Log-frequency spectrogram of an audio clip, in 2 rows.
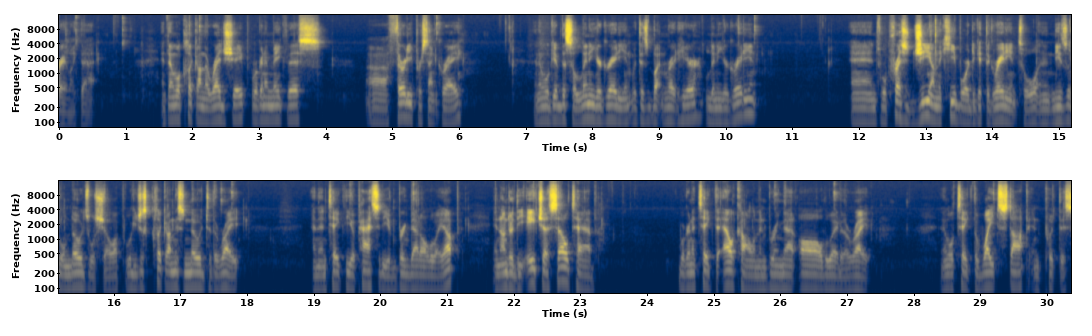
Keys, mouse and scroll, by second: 0.0 1, 0.4 click, 2.1 click, 5.6 click, 10.3 click, 13.2 g, 17.7 click, 19.6-20.8 drag, 22.4 click, 26.1-27.2 drag, 29.4-30.3 drag.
